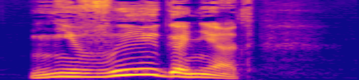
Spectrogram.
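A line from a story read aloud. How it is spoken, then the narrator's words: Joyful landlady agreeing. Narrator (Russian): радостно поддержала хозяйка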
